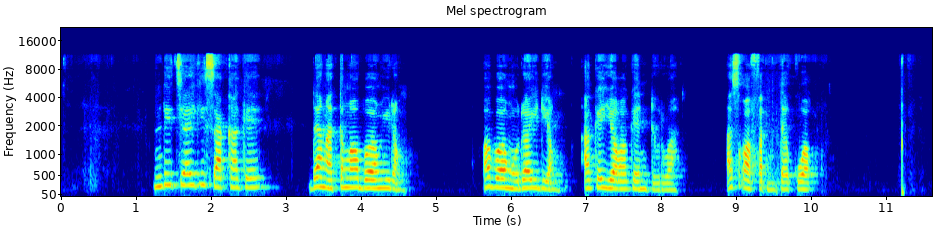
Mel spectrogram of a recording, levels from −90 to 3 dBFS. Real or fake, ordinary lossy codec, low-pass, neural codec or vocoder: real; Opus, 16 kbps; 10.8 kHz; none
